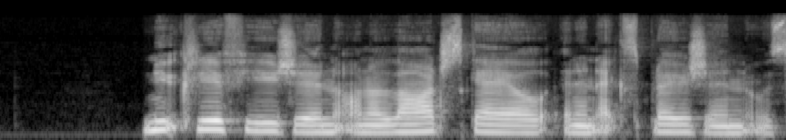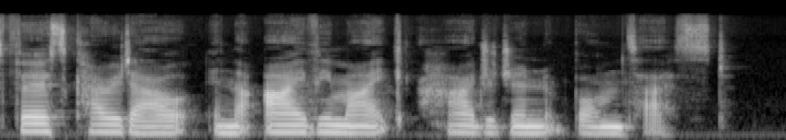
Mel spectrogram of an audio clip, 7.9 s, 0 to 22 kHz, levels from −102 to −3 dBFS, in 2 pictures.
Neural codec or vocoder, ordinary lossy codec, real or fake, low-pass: none; none; real; 14.4 kHz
